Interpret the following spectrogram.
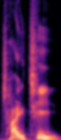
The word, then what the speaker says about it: Cai Qi: এই যে উচ্চারণটা এটা অনেকে সাই কি বলছেন অনেকে সাইছি বলছেন যেটা মূল মান্দারিন চাইনিজ উচ্চারণ আবার অনেকে বলছেন কাইকি আমরা মূল যে মান্দারিন উচ্চারণ ছাইছি আমরা এইভাবেই বলব যদিও সাইকিও অনেকে বলছেন আমি প্রথমেই চলে যাই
